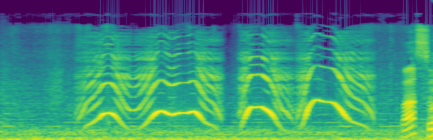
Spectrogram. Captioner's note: squeaks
